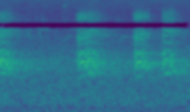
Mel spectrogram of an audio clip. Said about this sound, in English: A pair of crows circle above me. I'm at the boundary of the Three Sisters Wilderness Area, a land of snow-capped mountains, evergreen forest, and scattered clearwater lakes.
